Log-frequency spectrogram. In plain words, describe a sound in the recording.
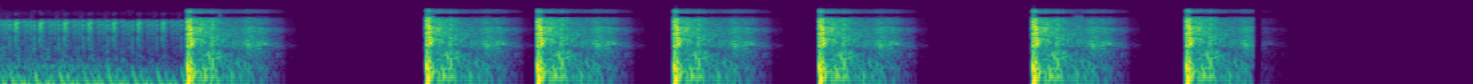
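A rifle fires several sharp shots in quick succession.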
